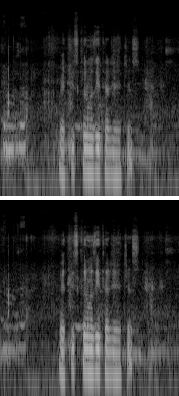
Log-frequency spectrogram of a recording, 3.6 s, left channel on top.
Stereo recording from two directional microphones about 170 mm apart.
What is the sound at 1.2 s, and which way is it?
Speech, 5° right (ahead or behind).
